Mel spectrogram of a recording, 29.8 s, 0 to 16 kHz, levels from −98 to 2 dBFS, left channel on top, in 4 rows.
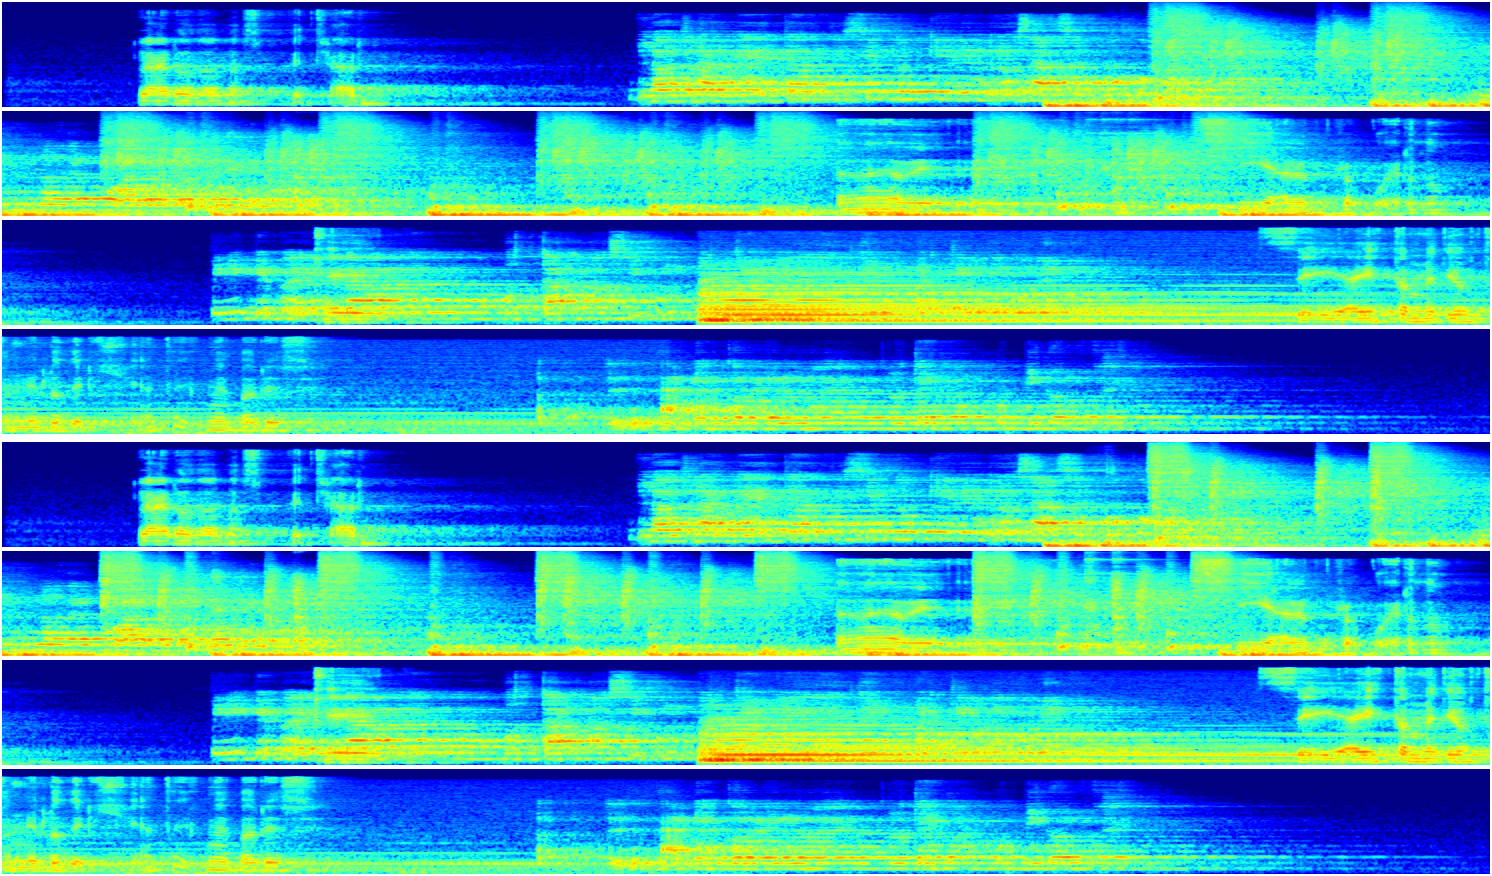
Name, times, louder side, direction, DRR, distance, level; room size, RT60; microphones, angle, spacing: voice 1, 0.7-1.9 11.6-13.1 13.4-14.7 16.5-16.8 21.3-23.9, right 1 dB, 20° right, 8 dB, 0.9 m, -28 dB
voice 2, 3.2-6.3 7.3-9.0 15.9-20.4 25.3-27.9, equal, ahead, -3 dB, 4.1 m, -27 dB
sound 1, 5.2-6.1 6.6-9.2 9.5-11.4 11.7-13.9, equal, 60° right, 7.4 m, -24 dB
sound 2, 18.3-25.6, right 1 dB, 50° left, 5.9 m, -23 dB
23.0 x 22.0 x 5.9 m, 2.5 s
head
